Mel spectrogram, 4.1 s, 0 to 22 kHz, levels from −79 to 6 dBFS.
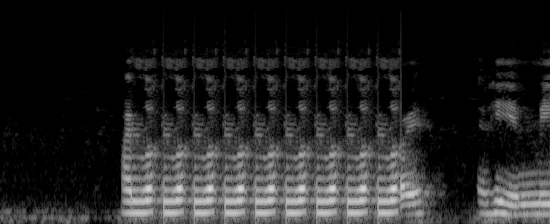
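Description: From 1.22 s to 3.0 s the speech sticks in a broken-record loop. A fragment of about 230 ms repeats exactly, back to back, eight times. This likely comes from a stalled player or stream resending its last fragment. The speech due in that span is lost.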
